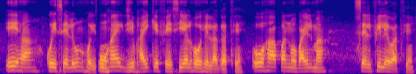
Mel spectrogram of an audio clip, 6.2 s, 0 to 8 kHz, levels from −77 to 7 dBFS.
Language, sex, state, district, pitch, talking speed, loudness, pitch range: Hindi, male, Chhattisgarh, Raigarh, 145 Hz, 220 wpm, -15 LUFS, 135-155 Hz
